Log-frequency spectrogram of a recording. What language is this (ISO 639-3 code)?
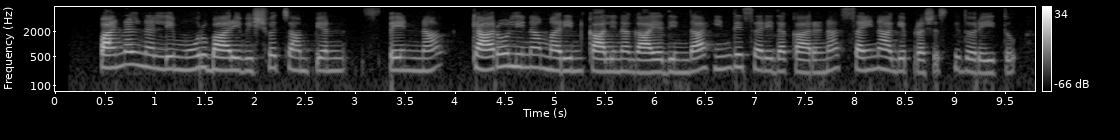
kan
